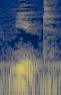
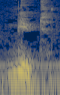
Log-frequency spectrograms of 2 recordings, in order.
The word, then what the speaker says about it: mute: but the second one notice it ends with the e the e is silent so the preceding vowel takes on the hard sound so it is mute but mute you hear the difference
